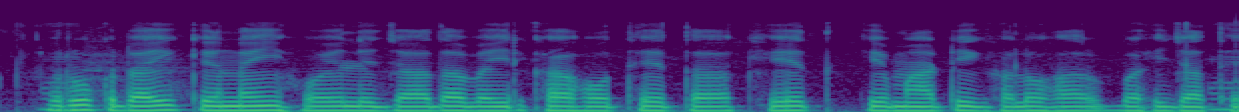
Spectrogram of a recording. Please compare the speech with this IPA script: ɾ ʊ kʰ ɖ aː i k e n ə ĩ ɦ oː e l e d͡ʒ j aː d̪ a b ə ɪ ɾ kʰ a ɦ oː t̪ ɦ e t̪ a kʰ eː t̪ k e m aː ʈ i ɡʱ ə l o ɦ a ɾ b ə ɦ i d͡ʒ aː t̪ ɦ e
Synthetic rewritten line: ɾ ʊ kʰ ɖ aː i k e n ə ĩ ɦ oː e l e d͡ʒ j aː d̪ a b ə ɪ ɾ kʰ a ɦ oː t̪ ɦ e t̪ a kʰ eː t̪ k e m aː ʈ i ɡʱ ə l o ɦ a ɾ b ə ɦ i d͡ʒ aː t̪ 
